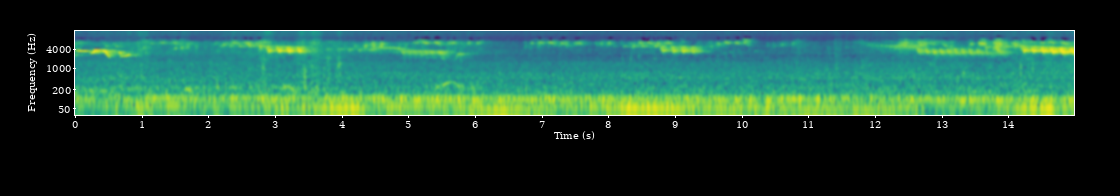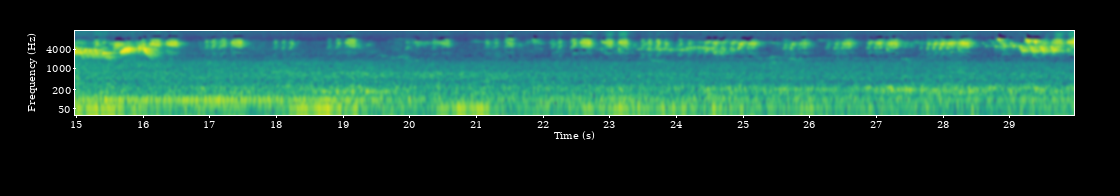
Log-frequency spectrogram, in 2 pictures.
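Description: Small birds chirping and twittering on and off, busiest about halfway through, over a low steady background hum.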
